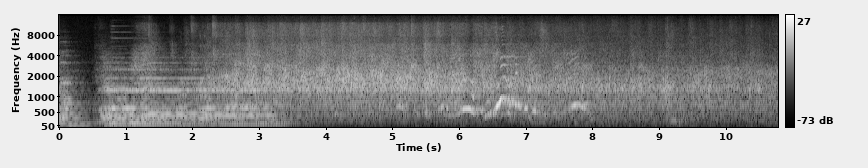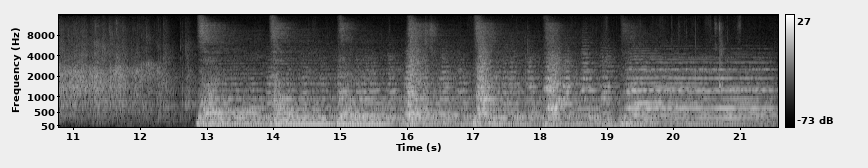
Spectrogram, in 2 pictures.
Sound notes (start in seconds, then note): 1.1 applause; 12.8 fanfare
